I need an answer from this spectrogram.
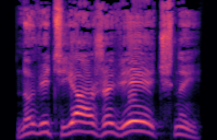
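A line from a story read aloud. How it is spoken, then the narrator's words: Old man shouting. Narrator (Russian): закричал старик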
